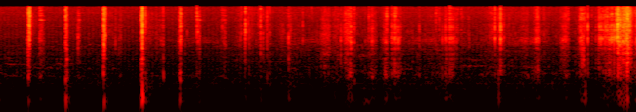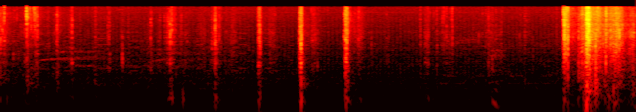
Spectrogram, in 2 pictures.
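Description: Dry plant matter crackling and tearing: scattered sharp snaps, a rustling tear about halfway through and a louder, longer tearing rustle near the end.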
